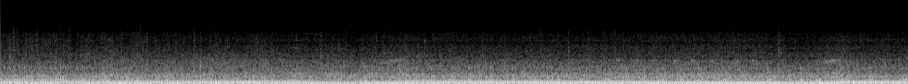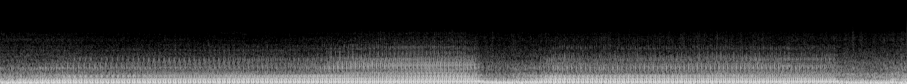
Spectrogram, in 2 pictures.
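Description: Motorcycle riding along a road, a steady low engine drone with rising and falling pitch as it accelerates and shifts, loud and continuous with wind rumble, no talking.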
